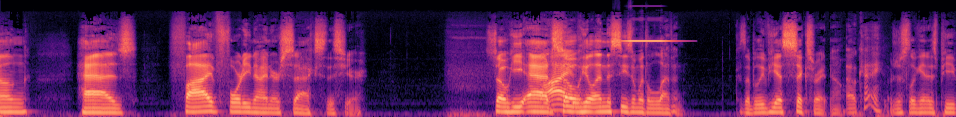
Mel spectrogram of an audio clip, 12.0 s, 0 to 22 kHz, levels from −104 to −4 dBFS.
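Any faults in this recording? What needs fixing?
Loudspeaker feedback squeal runs from 7.63 s to 8.71 s, starting after "he'll end the" and clearing before "because I believe he". The microphone is picking up the loudspeaker it feeds, and at 6 kHz the loop gain tops one, so that tone feeds on itself. It swells within about a third of a second into a piercing whistle that ends up roughly 5 dB above the speech. To prevent it, lower the monitor gain or move the microphone out of the loudspeaker's coverage, and notch 6 kHz if needed.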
